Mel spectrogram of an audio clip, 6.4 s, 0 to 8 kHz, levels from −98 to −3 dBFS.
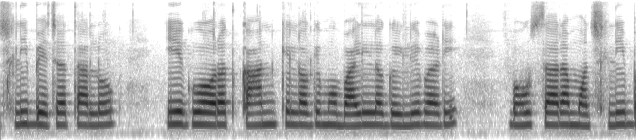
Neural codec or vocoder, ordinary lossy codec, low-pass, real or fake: none; none; none; real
